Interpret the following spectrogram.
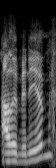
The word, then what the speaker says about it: aluminium: I see Scrivo saying aluminum, but is it aluminium? Aluminium, yeah. I say aluminum. That's their weird way to pronounce that, yes.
